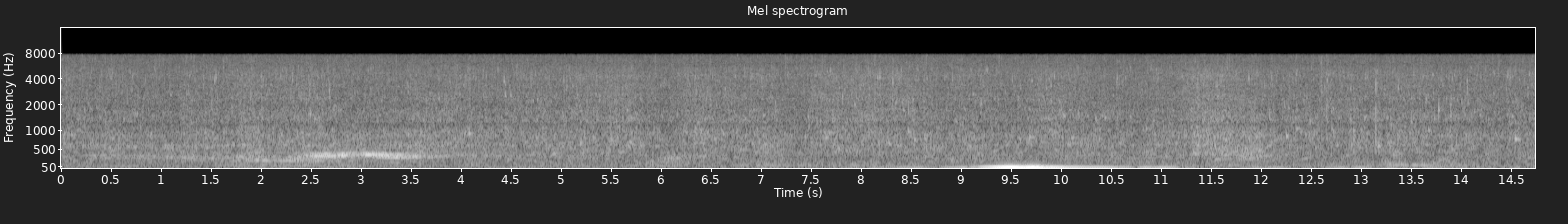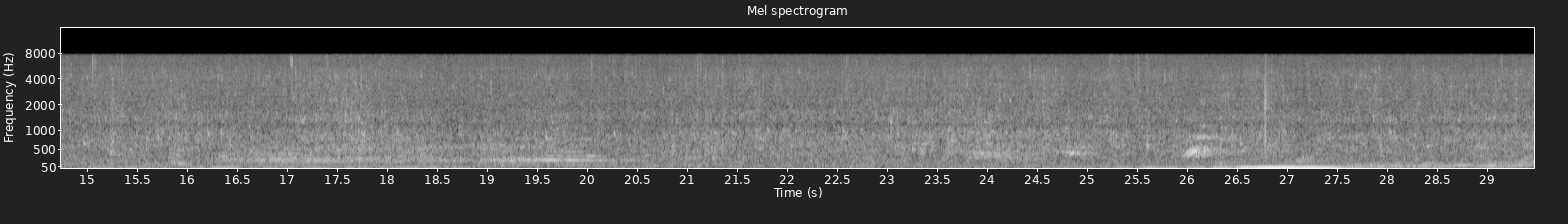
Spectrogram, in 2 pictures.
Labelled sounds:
26.0	26.3	humpback whale, 0.78 to 0.88 kHz

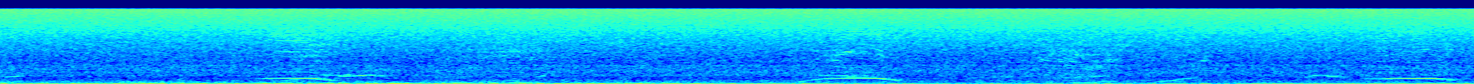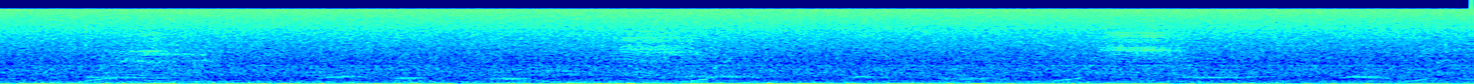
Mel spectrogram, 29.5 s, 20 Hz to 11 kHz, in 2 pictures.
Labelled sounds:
2.8	3.1	humpback whale, 2.1 to 2.2 kHz
8.4	8.7	humpback whale, 1.1 to 1.5 kHz
16.1	16.4	humpback whale, 1.2 to 1.4 kHz
21.1	21.3	humpback whale, 1.4 to 1.5 kHz
25.8	26.5	humpback whale, 1.2 to 1.7 kHz

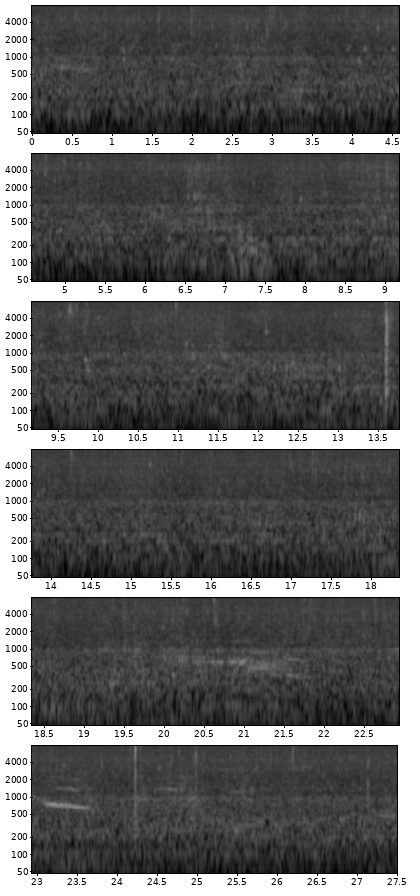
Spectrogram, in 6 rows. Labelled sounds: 23.0	23.6	humpback whale, 0.78 to 1.5 kHz
24.5	24.8	humpback whale, 1.2 to 1.4 kHz

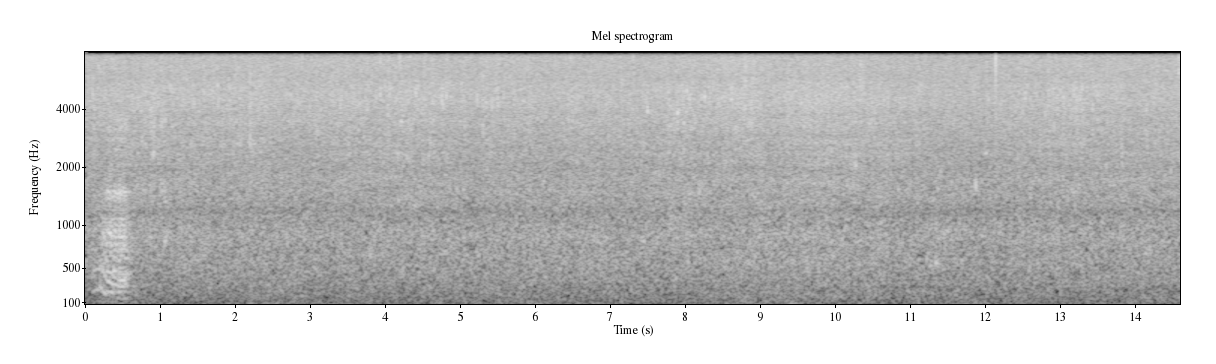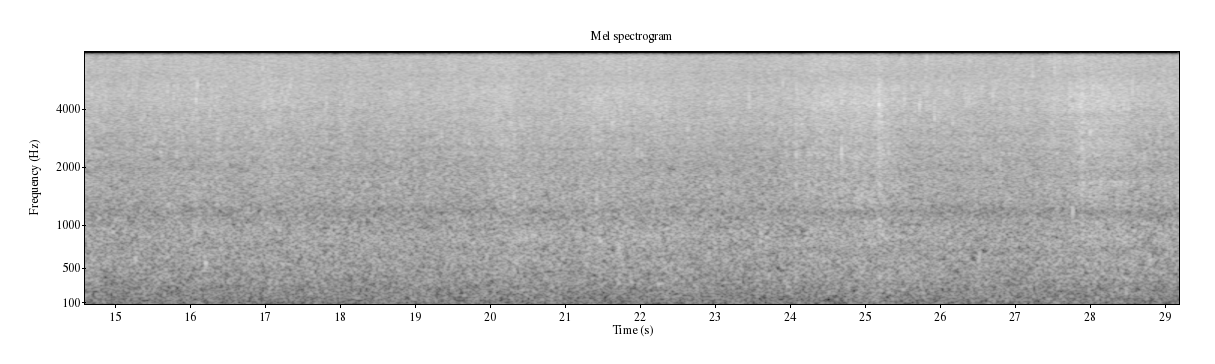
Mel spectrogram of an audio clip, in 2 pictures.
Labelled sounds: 0.3	0.6	croaking sound likely from a nearby submerged object, 1.3 to 1.6 kHz

